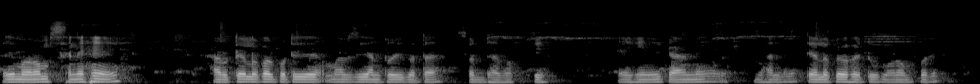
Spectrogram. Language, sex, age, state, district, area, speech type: Assamese, male, 30-45, Assam, Goalpara, urban, spontaneous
